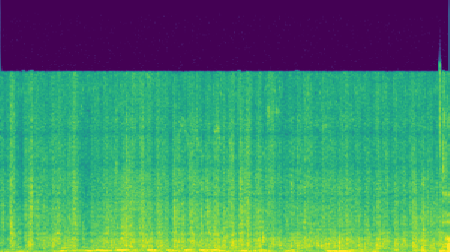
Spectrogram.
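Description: Two-band badger shaving brush swirling a wet shaving-cream lather over the face: a soft, steady, bristly swishing. The brush is holding too much water. A faint low tone wavers in and out underneath.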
